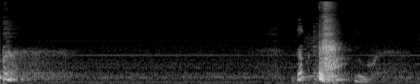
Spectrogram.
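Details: A male gives a short sniff, then one sharp, explosive sneeze with a breathy tail in a quiet room; a sneeze.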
